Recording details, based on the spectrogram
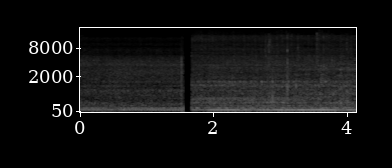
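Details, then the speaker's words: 1991 Dodge Grand Caravan SE, revived after sitting since 2003, about 100 miles driven since revival, freshly aligned: quiet, steady low rumble with even hum, no knocks or misses; smooth, healthy idle, purring like a kitten. "But she's sitting there purring like a kitten."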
